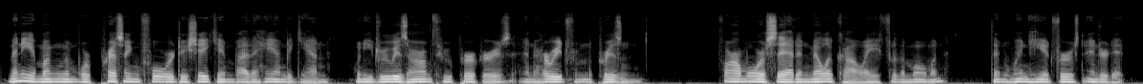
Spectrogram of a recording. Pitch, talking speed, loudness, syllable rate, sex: 115 Hz, 210 wpm, -17 LUFS, 5.7 syllables/s, male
